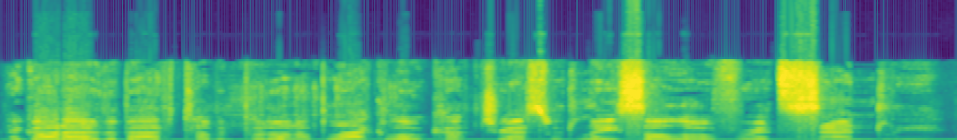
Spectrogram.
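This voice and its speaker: A man's voice: mid-range voice, fairly even intonation, normal speed, pushed and bright. A man reading fan fiction aloud for comedy, breaking in with mocking, amused asides. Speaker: reader.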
